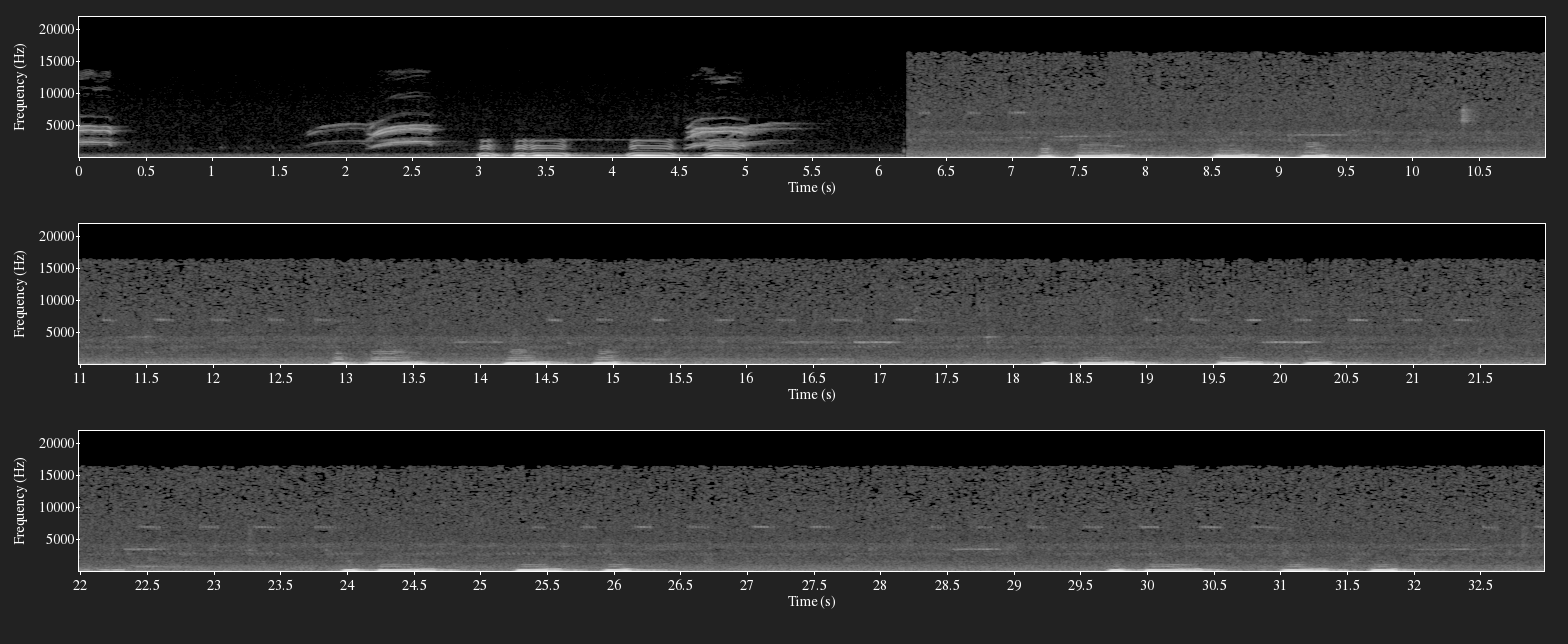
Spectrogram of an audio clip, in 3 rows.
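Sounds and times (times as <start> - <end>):
Great Horned Owl hooting: 1.7 - 5.7, 7.1 - 9.7, 12.8 - 15.4, 18.2 - 20.8, 23.9 - 26.5, 29.6 - 32.5.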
